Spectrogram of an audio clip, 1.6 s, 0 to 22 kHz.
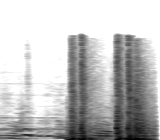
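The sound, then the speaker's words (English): Two loud bursts of rapid automatic gunfire from an AK-47 and a 9mm pistol crack out one after another, harsh and noisy, following a brief quieter moment with faint tonal sounds. Dante sprays a very small room with a terrazzo floor, shooting multiple people; 16 shots are fired in total. “Dante and Dante started to spray the room at that point with the AK-47 and the 9mm were shooting multiple people.”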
